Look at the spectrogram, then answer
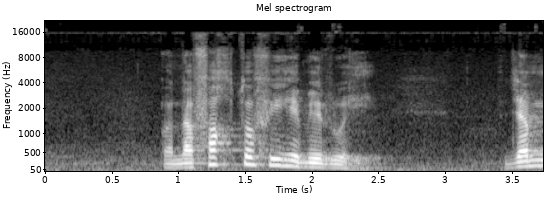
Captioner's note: Arabic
